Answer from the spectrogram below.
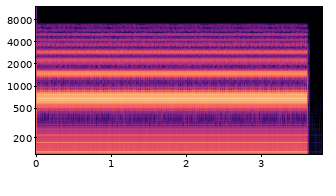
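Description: A loud, steady electronic tone holds one unchanging pitch with bright harmonics and a low hum beneath, sounding like a phone or alarm going off, then cuts off abruptly after about three and a half seconds.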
